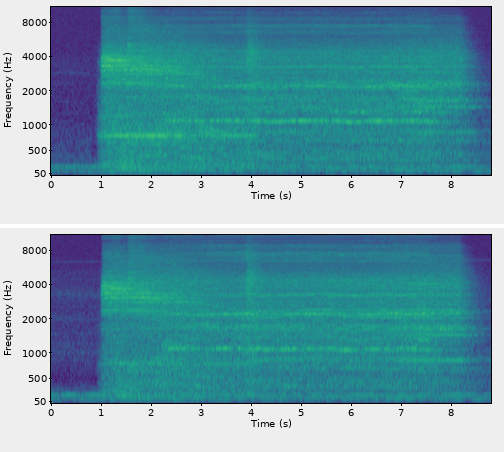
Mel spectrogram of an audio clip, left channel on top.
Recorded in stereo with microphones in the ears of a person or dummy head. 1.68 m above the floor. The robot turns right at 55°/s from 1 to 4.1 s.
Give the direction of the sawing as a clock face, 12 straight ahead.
7 o'clock.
